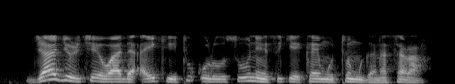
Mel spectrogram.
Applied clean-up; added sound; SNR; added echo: none; none; none; none.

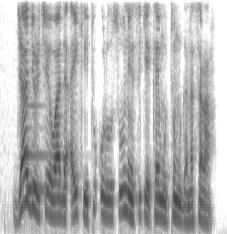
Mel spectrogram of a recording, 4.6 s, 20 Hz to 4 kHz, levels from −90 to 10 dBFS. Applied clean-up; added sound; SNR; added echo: none; Plucked string instrument; 11 dB; none.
